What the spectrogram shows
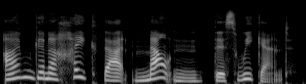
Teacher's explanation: A glottle stop is when you stop the air in your throat instead of making a clear t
